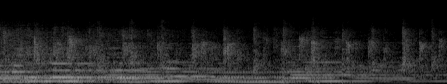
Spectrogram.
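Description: Soft live instrumental music: held keyboard chords with faint light notes over them, easing slightly quieter toward the end.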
